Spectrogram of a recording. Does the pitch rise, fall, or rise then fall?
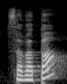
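rise. The pitch rises at the end.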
